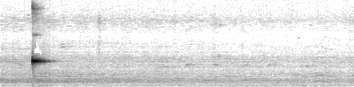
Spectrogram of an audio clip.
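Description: A single short, loud, high-pitched electronic beep about half a second in, followed by only a faint background hum.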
